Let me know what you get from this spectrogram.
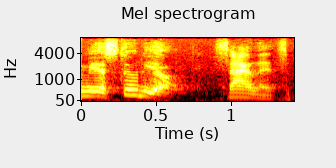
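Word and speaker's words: Psylenc: name of your studio silence p-s-y-l-e-n-c oh it's spelled with a p like psychedelic psychoactive uh psychology uh i made it up when i was like 14.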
